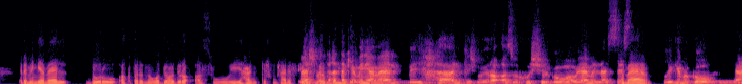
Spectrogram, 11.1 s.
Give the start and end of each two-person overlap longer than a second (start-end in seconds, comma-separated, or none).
none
